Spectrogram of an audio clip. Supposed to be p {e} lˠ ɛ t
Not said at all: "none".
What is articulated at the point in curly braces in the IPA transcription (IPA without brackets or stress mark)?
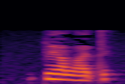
e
